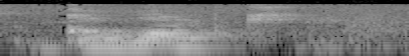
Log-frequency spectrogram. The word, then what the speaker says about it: Gołąbki: you how to make stuffed cabbage rolls or pronounced in Polish as Goki these roles are great are great to have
